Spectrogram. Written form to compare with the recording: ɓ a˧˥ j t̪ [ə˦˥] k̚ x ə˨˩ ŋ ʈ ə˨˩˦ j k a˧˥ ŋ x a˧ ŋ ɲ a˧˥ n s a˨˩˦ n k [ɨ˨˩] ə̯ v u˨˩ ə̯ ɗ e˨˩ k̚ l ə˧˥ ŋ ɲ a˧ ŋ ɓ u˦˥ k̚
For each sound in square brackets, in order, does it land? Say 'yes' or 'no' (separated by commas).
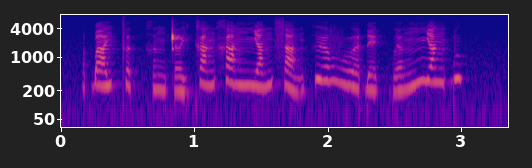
no, no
